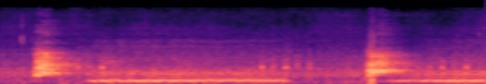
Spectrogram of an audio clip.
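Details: Agitated cat Eclipse, playing with feathers, alternates sharp loud hissing-yowl bursts with sustained low rumbling growls lasting about two seconds.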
